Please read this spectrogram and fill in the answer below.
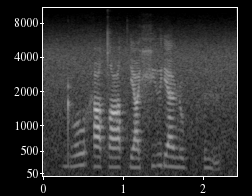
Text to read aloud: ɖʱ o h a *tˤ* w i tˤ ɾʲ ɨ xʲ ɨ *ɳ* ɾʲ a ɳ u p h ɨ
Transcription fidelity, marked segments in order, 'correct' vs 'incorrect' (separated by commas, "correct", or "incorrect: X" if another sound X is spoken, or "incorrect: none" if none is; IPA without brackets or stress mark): correct, incorrect: none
